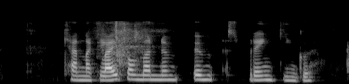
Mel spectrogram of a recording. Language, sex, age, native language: Icelandic, female, 40-49, Icelandic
